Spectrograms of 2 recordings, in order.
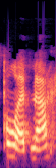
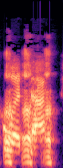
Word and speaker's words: Polednak: Yes, it's Polednak. It's not. I don't know why that name stresses people out. I get it. There's a lot of consonants happening, but yeah, Polednak. That's how you say it.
